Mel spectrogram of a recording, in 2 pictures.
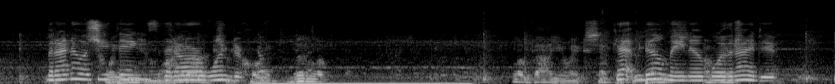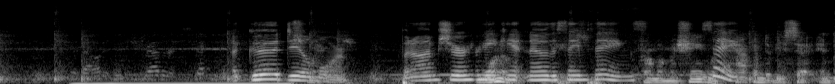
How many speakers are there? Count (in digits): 3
